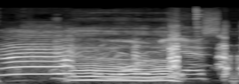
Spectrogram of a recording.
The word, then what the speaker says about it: Morbius: Morbius. Yeah, he mistyped it. Morbius. Yeah. And I said it wrong.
